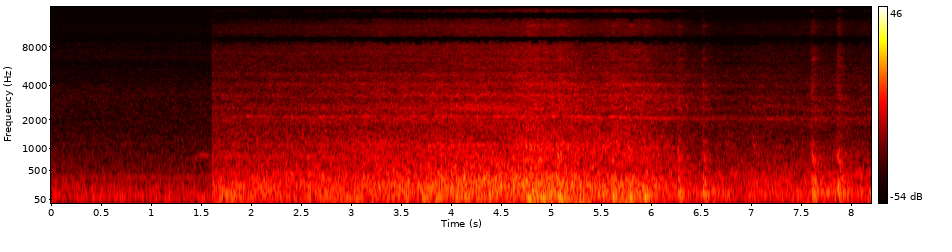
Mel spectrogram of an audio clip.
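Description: A Chu-Kuang express train hauled by an E200-class electric locomotive rolls in alongside the platform. The rumble starts suddenly about a second and a half in, swells as the locomotive passes and eases as the carriages roll by. A few clicks of wheels over rail joints come near the end.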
